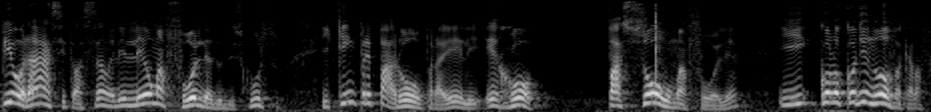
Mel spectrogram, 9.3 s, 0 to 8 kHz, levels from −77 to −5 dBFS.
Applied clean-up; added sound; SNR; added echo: none; none; none; none.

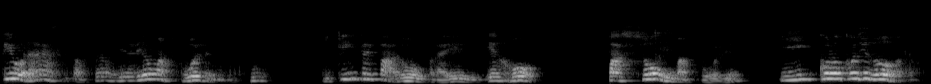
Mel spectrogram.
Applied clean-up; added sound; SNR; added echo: neural mask model DeepFilterNet 3.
